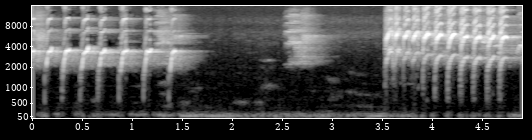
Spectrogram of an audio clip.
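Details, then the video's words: Greater green leafbird (cucak ijo) song meant to provoke another bird into emotion: evenly paced descending whistled notes, a harsh rasp, then a quicker, higher run of bright ringing whistles. "Pancingan suara cucak ijo bikin cucak ijo mu ngotot dan emosi"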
